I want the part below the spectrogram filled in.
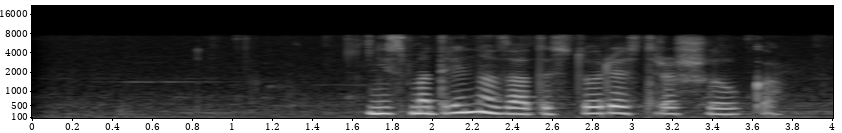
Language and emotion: Russian, neutral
